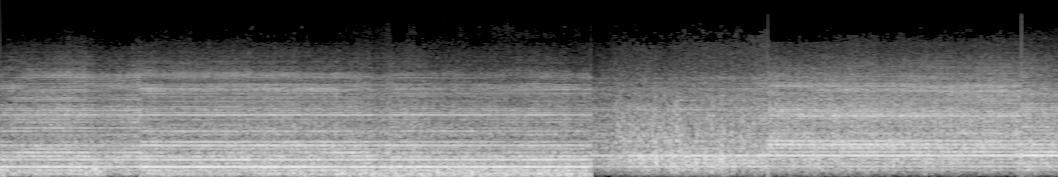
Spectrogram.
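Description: Boat's outboard motor running under way, a steady engine drone. About six seconds in the sound changes abruptly: the low rumble drops away and a higher steady tone carries on.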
